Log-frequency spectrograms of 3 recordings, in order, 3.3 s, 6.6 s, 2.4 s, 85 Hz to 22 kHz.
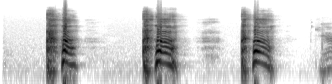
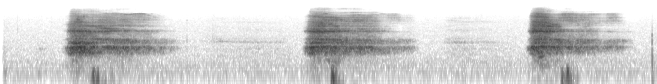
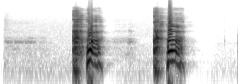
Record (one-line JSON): {"three_cough_length": "3.3 s", "three_cough_amplitude": 32768, "three_cough_signal_mean_std_ratio": 0.31, "exhalation_length": "6.6 s", "exhalation_amplitude": 6034, "exhalation_signal_mean_std_ratio": 0.44, "cough_length": "2.4 s", "cough_amplitude": 32768, "cough_signal_mean_std_ratio": 0.3, "survey_phase": "beta (2021-08-13 to 2022-03-07)", "age": "45-64", "gender": "Female", "wearing_mask": "No", "symptom_none": true, "smoker_status": "Never smoked", "respiratory_condition_asthma": false, "respiratory_condition_other": false, "recruitment_source": "REACT", "submission_delay": "2 days", "covid_test_result": "Negative", "covid_test_method": "RT-qPCR"}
